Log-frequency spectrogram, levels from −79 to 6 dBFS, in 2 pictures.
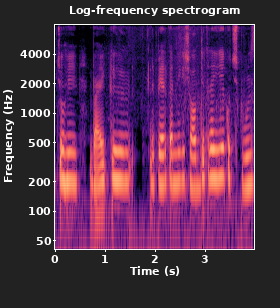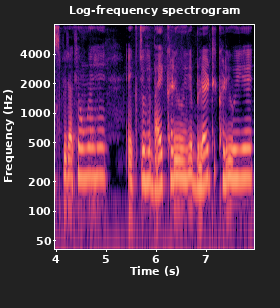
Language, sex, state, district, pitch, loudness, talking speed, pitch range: Hindi, female, Madhya Pradesh, Bhopal, 200 Hz, -16 LUFS, 205 wpm, 180-215 Hz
